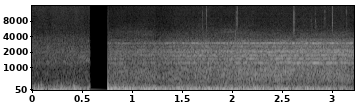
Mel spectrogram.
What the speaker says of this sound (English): As planes whiz in and out at Norfolk International Airport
